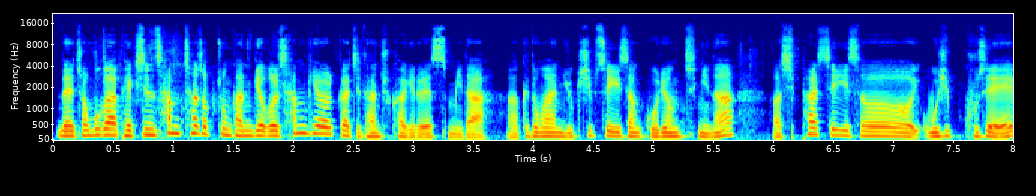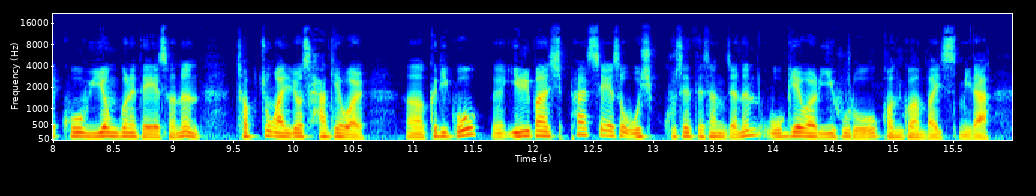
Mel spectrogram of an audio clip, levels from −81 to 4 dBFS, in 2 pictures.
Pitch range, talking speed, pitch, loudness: 115-155 Hz, 310 characters per minute, 135 Hz, -17 LUFS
